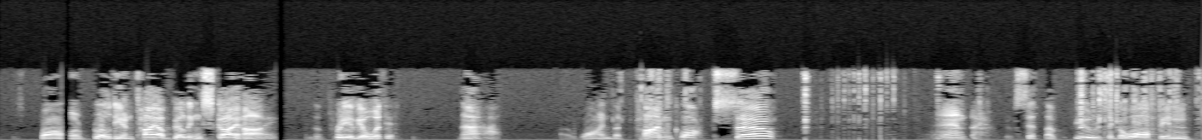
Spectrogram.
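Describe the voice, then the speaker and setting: An actor playing a gloating, menacing ringleader of assassins in an old radio drama, sneering and taunting with mock politeness. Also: male voice, a little high, sing-song, measured pace, slightly rough, full character voice, low-quality recording. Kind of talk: 1940s radio drama acting. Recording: old-time radio broadcast recording.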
